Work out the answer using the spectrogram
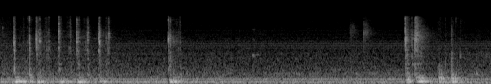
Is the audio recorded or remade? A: recorded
